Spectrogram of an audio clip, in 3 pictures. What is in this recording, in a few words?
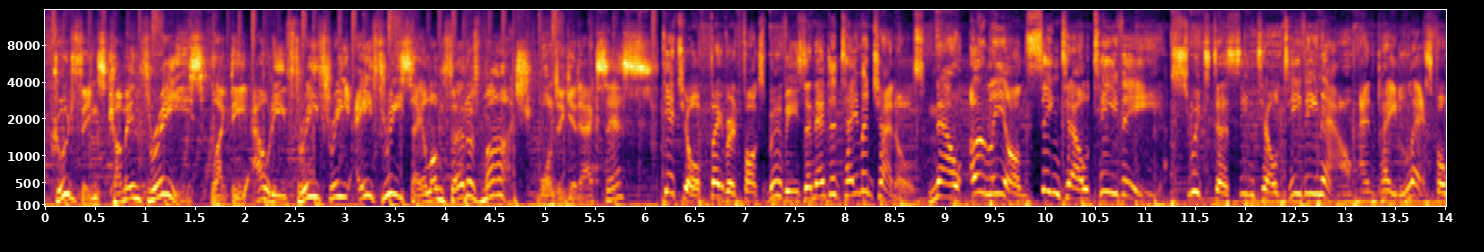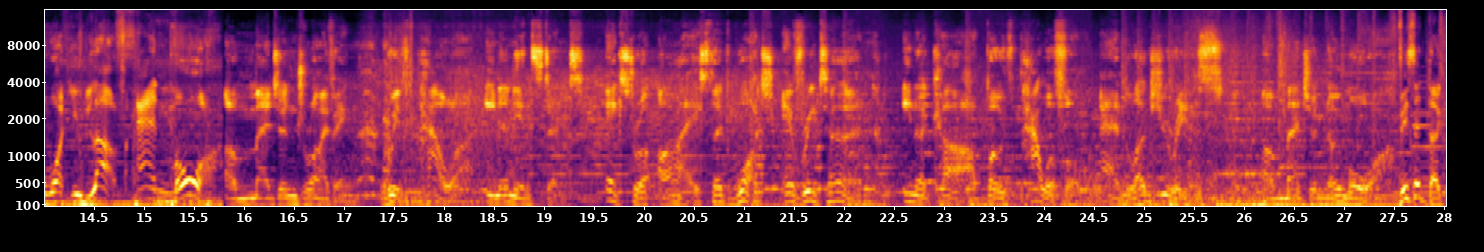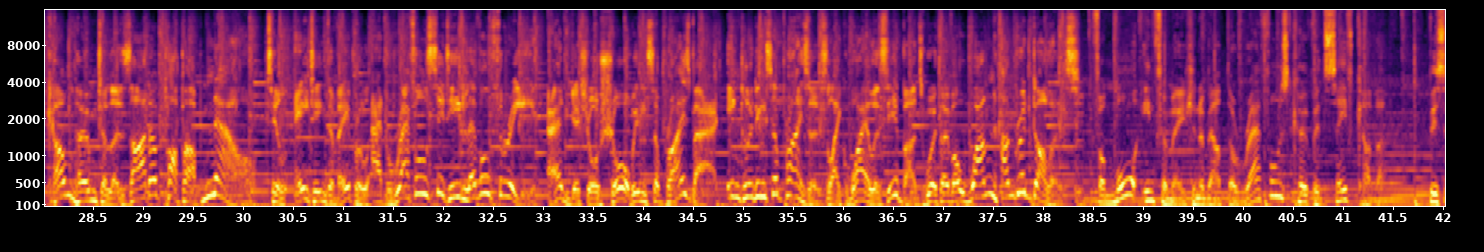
AU English Commercial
